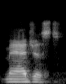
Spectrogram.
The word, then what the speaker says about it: Magus: by a guy called Francis Barrett called The Magus or The Magus is the way we would pronounce it.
